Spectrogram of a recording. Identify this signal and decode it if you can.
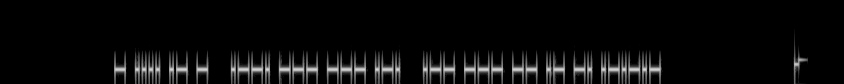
Morse code, heard as a keyed tone, about 34 wpm, 700 Hz. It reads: THAT POOR WOMAN.
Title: Sentences from Top 1100 Words 35wpm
